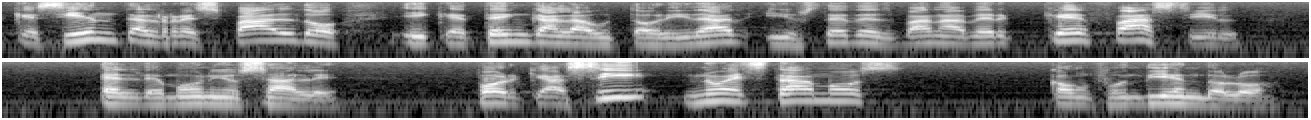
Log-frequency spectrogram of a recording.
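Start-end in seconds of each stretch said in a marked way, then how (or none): none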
